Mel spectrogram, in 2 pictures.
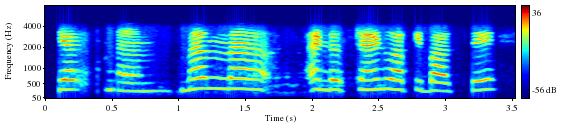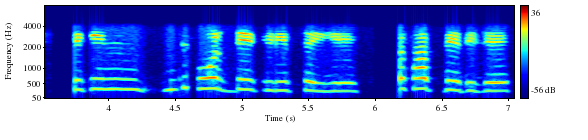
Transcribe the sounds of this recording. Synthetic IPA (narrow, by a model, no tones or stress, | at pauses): jɛsmɛːmːɛ̃ːmːɛ̃ːɐ̃ɳɖəɾsʈɛ̃ːɳɖɦũaːp̚kiːbaːt̪seː | leːkɪnmʊd͡ʒefʰoːɾd̪eːkʰliːp̚t͡ʃaːɦieː | əsaːp̚d̪eːd̪iːd͡ʒieː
